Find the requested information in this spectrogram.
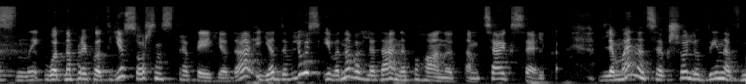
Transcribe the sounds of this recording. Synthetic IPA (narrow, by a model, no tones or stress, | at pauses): znɪʋɔt̪nɐpɾɪklˠɐd̪jɛsɔsnɐst̪ɾɐt̪ɛɦʲijɐd̪ɑʔijad̪ɪʋlʲusʲiʋɔnɑʋɪɦlʲɐd̪ɑjɛnɛpɔɦɑnɔt̪ːɑmt͡sʲaɛksɛlʲkɐ̥d̪lʲɐmɛnɛt̪sɛjɐkʃt͡ʃɔlʲʊd̪ɪnɐʋʲ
